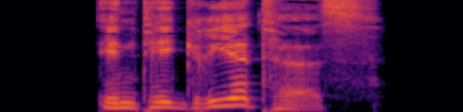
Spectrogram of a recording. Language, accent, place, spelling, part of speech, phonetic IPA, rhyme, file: German, Germany, Berlin, integriertes, adjective, [ɪnteˈɡʁiːɐ̯təs], -iːɐ̯təs, De-integriertes.ogg
- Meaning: strong/mixed nominative/accusative neuter singular of integriert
